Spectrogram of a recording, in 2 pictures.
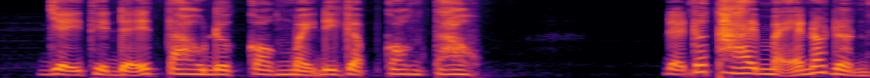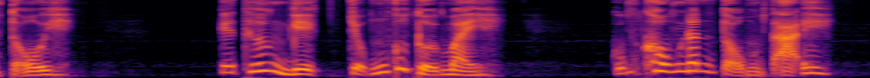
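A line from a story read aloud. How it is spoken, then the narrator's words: Harsh, menacing. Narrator (Vietnamese): Dung gằn giọng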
